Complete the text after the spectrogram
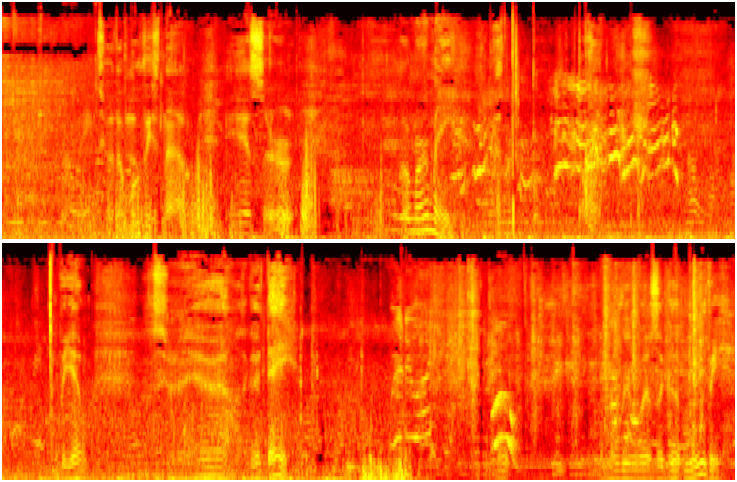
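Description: A young man talks casually, close up.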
